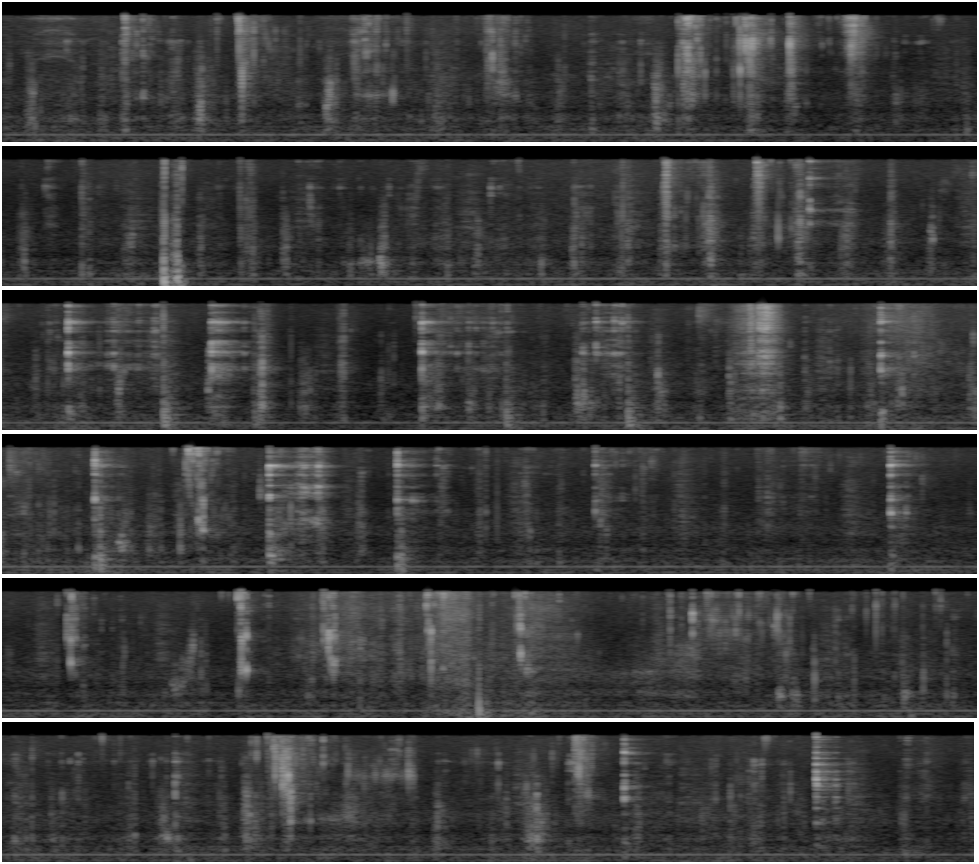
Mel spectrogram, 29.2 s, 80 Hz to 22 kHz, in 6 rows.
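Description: Close-miked mouth sounds of someone eating Maggi instant noodles: irregular wet chewing smacks and clicks over a steady low hum. Two sharper thumps stand out, about six seconds in and again about 22 seconds in.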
